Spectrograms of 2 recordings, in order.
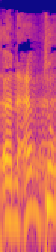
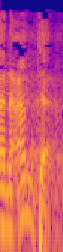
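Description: First: أنعمت ending in u, anʕamtu, the mistake; wrong damma ending. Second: أنعمت ending in a, anʕamta; correct fatha ending. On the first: Preacher showing the wrong vowel of أنعمت, final u. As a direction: end أنعمت on a short u. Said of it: "جعلت أنك نفسك أنت الذي تنعم". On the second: Preacher reciting the correct vowel of أنعمت, final a. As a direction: finish أنعمت on a short a. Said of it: "لو غيرتها حركة واحدة هي". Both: Shown as a demonstration.

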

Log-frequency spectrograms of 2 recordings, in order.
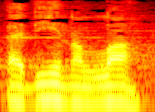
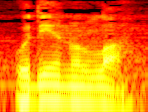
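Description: First: أدين with "a" first, "adīnu"; correct fatha form. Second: أدين with "u" first, "udīnu"; wrong damma form. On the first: Teacher summing up for students, أدين as "adīnu". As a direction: say أدين opening on short "a". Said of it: "بالفتح، تقول". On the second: Teacher correcting students' habit, أدين as "udīnu". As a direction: say أدين opening on short "u". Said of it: "لا تقول". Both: Shown as a demonstration.

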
